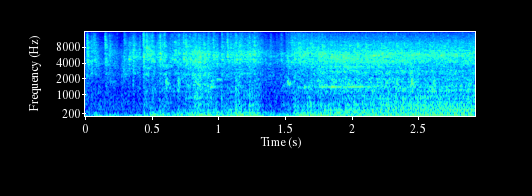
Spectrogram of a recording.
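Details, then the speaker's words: Junkyard 1957 Chevy V8 just fitted with an ATI off-the-counter distributor replacing the old one; even steady rumble picking up cleanly with no hesitation except one small one, best it has sounded. Smooth running. "Okay. [Music] That's the best it sounded. No more hesitation."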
